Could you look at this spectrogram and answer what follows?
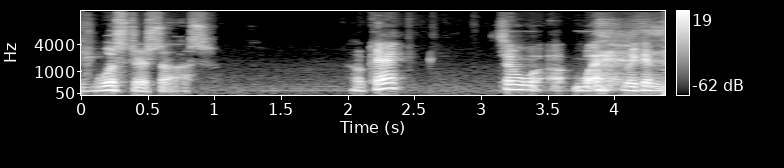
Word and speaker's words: Worcestershire: It's not Worcestershire sauce. It's Worcester sauce. Okay? So we can move right along. That's a pet peeve of mine. Why are there so many letters in that word that aren't pronounced?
